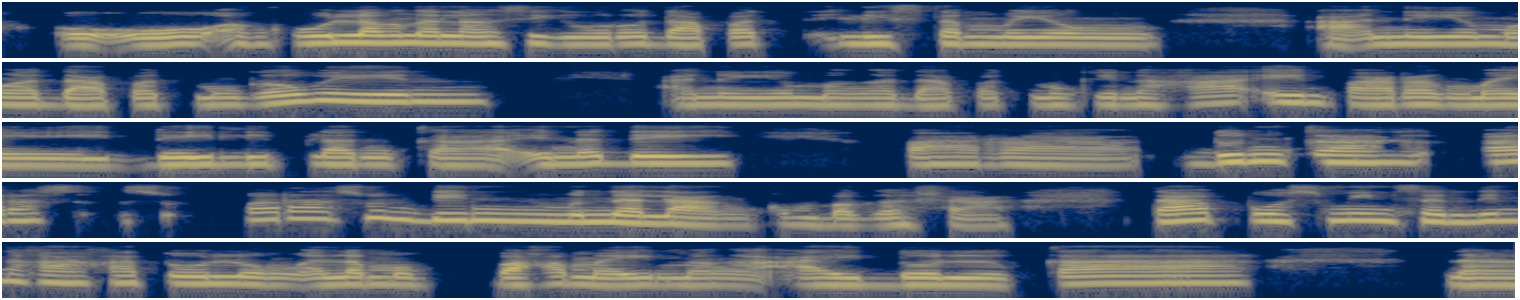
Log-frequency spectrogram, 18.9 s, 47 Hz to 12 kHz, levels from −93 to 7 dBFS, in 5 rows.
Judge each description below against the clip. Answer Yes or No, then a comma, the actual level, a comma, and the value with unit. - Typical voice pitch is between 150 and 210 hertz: Yes, high, 190 Hz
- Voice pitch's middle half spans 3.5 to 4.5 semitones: Yes, average, 4.0 semitones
